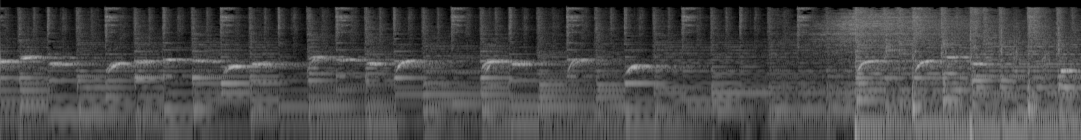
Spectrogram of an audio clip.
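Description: Cheerful background music: a whistled melody, each note sliding up into pitch, over a chordal accompaniment and a steady beat.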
